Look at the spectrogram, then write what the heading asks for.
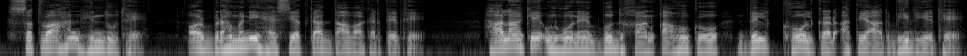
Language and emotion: Urdu, neutral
